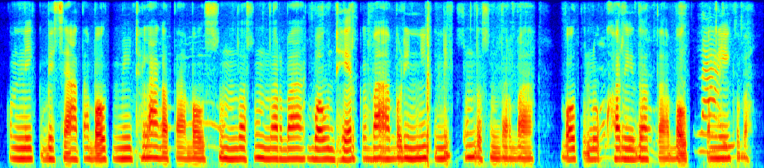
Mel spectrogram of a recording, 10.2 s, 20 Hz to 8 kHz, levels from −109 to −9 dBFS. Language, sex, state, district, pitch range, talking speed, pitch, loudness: Hindi, female, Uttar Pradesh, Gorakhpur, 145-195 Hz, 135 wpm, 185 Hz, -21 LUFS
